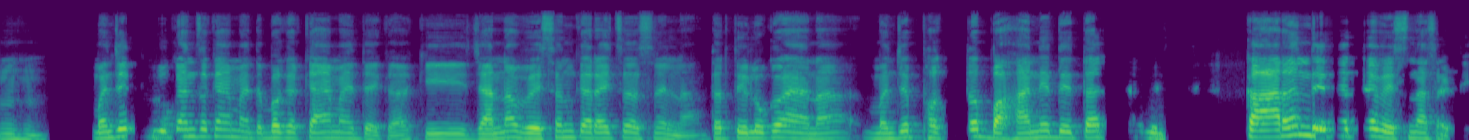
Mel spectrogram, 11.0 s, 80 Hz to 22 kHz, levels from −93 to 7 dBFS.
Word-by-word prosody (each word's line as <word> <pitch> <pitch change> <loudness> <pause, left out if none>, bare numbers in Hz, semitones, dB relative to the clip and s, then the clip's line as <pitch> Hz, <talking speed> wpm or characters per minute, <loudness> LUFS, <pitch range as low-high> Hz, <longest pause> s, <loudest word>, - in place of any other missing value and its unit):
हं, 135 -1 -5
हं. 120 -2 -8 0.4
म्हणजे 170 +6 +3 0.2
लोकांचं 200 +3 -1
काय 200 -1 -1
माहिती 165 -3 -5
आहे, 150 - -8
बघा 165 -1 +2
काय 160 0 +1
माहिती 150 -3 -5
आहे 120 - -4
का, 115 +1 -7
की 135 0 -3
ज्यांना 140 +5 +1
व्यसन 150 +2 +2
करायचं 160 -1 0
असेल 145 -1 -6
ना, 105 0 -7
तर 145 - -1
ते 155 -1 +2
लोक 160 +1 0
आहे 160 -4 +2
ना 140 +1 -2 0.3
म्हणजे 150 +3 -2
फक्त 165 +3 -4
बहाने 150 +3 +3
देतात, 170 +1 +1 0.2
कारण 160 -4 -4 0.6
कारण 190 +6 +7
देतात 205 -1 +4
त्या 210 0 +4
व्यसनासाठी. 155 -2 -2
160 Hz, 175 wpm, -20 LUFS, 145-175 Hz, 0.6 s, कारण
